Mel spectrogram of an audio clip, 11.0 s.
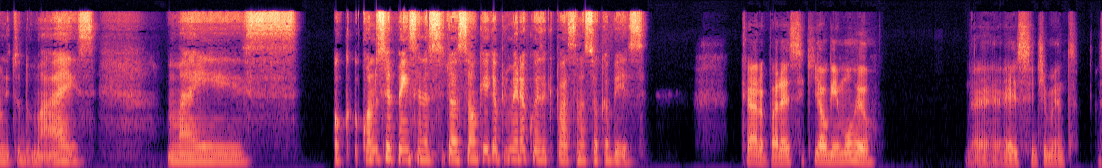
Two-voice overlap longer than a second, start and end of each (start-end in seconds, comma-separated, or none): none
